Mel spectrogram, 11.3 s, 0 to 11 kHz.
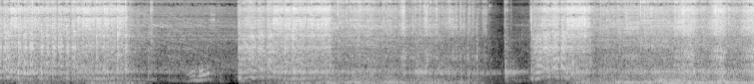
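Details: Datsun 240Z, engine not terribly cold, with the chokes pulled out after its first run had them taped open. Cranking bursts broken by pauses, with uneven catches that stumble and fade before a rough run. A hard cold start.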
